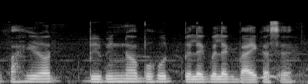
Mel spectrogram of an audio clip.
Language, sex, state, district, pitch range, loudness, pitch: Assamese, female, Assam, Kamrup Metropolitan, 120-130 Hz, -16 LUFS, 125 Hz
